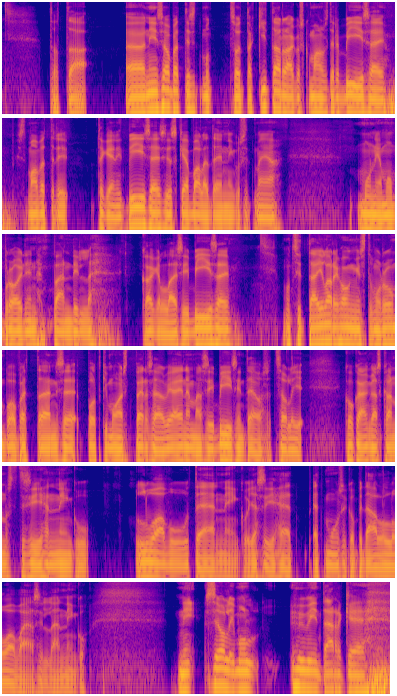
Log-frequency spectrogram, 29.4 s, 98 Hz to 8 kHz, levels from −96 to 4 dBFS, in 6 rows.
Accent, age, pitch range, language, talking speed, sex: native, 20-39, 85-100 Hz, Finnish, 150 wpm, male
